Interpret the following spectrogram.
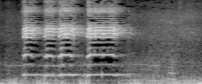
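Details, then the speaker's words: Yamaha Vixion motorcycle, electrics dead: horn bleats on and off in short bursts as fuse is wiggled, relay clicking when contact connects; cause is a loose fuse holder. "Kalau connect dia bunyi di bagian relaynya nih. Tuh. Intinya kendor di bagian sikring jadi tuh."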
